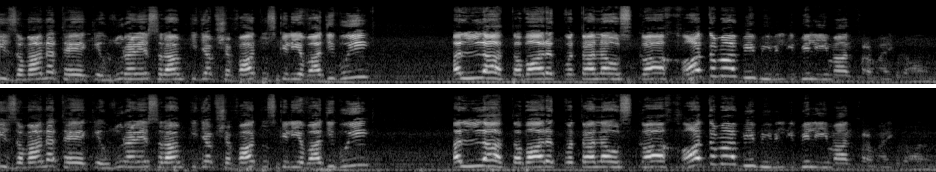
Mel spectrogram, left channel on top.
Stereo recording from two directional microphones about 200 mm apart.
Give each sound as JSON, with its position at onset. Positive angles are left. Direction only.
{"t": 0.0, "sound": "speech", "side_deg": -55}
{"t": 4.5, "sound": "speech", "side_deg": -40}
